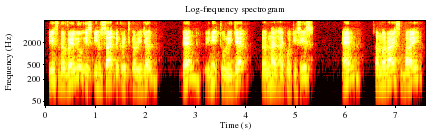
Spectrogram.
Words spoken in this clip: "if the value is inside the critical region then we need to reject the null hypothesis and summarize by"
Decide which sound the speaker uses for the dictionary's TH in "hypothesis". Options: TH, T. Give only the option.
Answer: T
